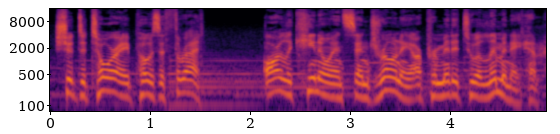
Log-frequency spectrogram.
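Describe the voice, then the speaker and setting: An actor playing an excitable, cheeky young warrior in a video game, with an expressive, boyish delivery. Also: male voice, a little high, normal speed, natural voice. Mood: businesslike. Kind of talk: English video game voice acting. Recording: game music behind the voice.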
